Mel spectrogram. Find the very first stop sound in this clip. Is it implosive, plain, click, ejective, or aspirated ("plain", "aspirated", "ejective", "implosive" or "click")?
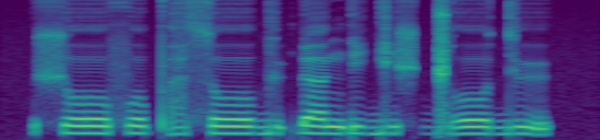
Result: ejective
